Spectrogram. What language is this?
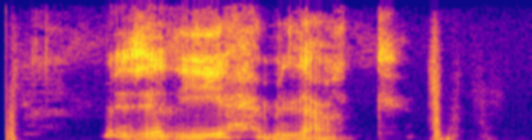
Kabyle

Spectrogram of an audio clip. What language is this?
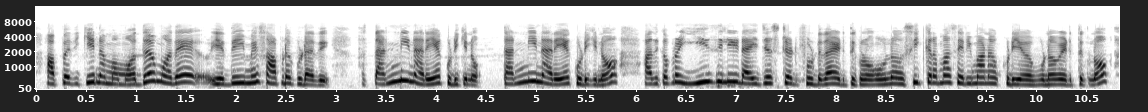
Tamil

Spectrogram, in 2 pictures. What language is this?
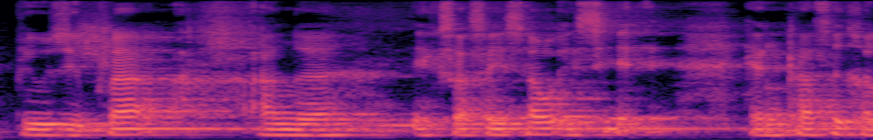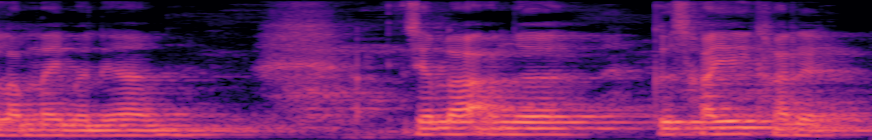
Bodo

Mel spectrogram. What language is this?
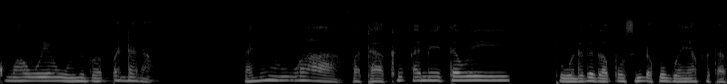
Warji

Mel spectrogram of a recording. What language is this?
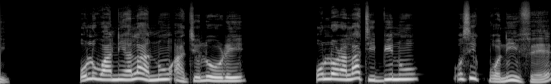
Yoruba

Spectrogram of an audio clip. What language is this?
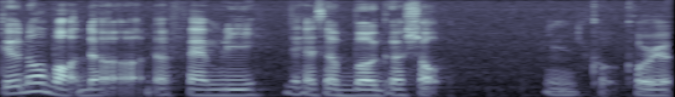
English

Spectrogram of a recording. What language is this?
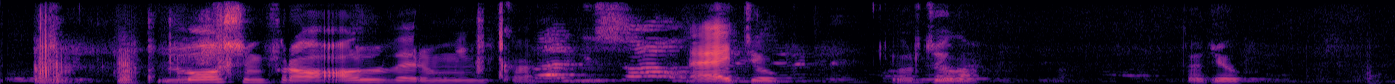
Icelandic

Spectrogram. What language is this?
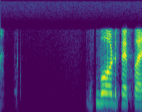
Odia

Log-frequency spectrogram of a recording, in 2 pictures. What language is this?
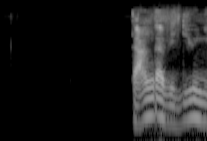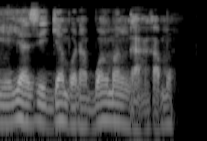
Kwasio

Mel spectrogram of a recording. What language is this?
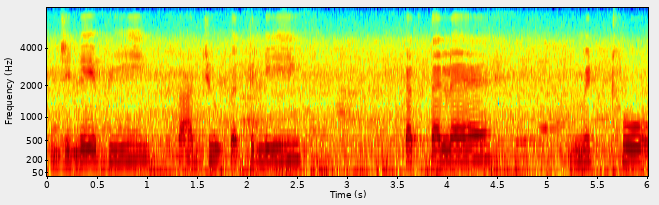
Sindhi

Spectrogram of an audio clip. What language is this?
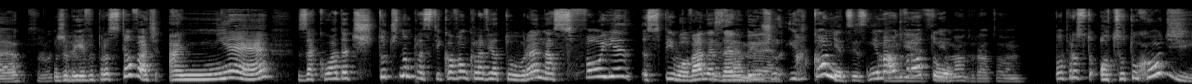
Polish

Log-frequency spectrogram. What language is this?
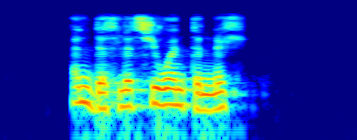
Kabyle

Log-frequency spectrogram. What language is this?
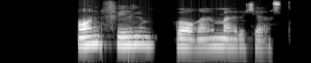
Persian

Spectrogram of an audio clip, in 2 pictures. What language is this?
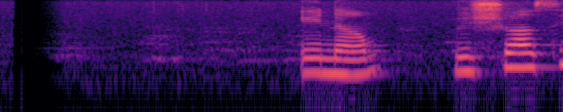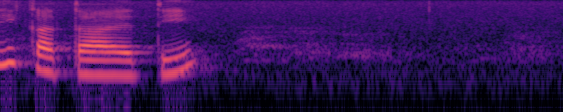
Sinhala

